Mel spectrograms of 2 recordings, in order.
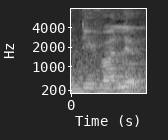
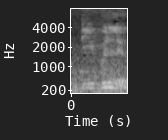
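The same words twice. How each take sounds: First: The vowels are long, with an open 'ah' sound. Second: The vowels are short, with a short 'e' sound. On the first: "In Malay accent, it is pronounced as uh" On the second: "while in British accent, it is pronounced as"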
